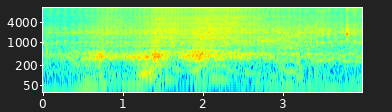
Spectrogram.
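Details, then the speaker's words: 2002 Nissan Maxima with misfire codes, idling: uneven, clattery, diesel-like beat from an engine misfire; smooths out once RPM rises to around 1,000. "engine sounds like a diesel all right let's look at some data see if we have a misfire"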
